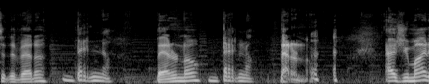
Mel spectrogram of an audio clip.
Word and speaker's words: Brno: We'll talk today about the Farnsworth House and we'll talk also today about the Villa Tugenhhat in how do you pronounce it? Bernno Berno Berno Berno as you might expect as with all modernist houses um they require a lot of maintenance.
